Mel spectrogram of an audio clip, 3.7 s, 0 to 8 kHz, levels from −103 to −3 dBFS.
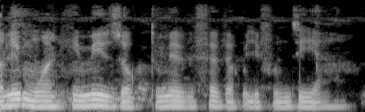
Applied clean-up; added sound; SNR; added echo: none; none; none; none.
